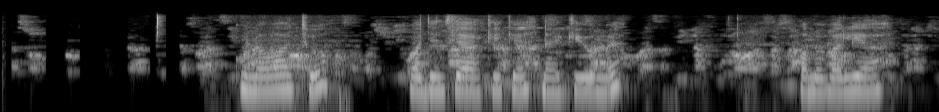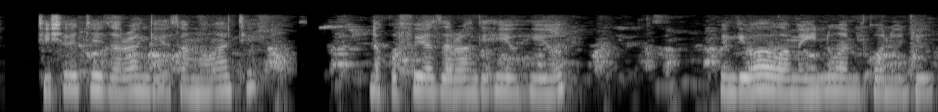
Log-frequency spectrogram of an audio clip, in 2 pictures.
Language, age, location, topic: Swahili, 18-24, Mombasa, government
